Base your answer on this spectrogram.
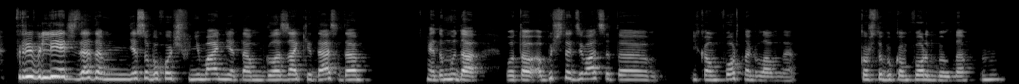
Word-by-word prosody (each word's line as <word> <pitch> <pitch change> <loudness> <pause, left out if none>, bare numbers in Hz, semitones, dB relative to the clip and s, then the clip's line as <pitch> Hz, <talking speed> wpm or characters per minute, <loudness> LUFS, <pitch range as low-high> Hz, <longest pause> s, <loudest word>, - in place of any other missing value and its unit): привлечь 350 -3 +8
да 280 +1 +4
там, 235 -5 0
не 255 - 0
особо 275 -1 -1
хочешь 270 -1 -4
внимания 230 0 0
там, 205 -1 -4
в - - -14
глаза 215 +2 +1
кидаться, 230 +1 -2
да. 220 0 +1 0.5
Я 210 - -2
думаю, 230 +2 -1
да. 195 -2 +2 0.2
Вот 205 +1 -5
о 200 - +4
обычно 290 +8 -4
одеваться- 260 0 -3
это 215 -4 -4 0.3
и 225 - -12
комфортно, 220 +3 -4
главное. 180 -3 -9 0.6
Ка 220 -1 -4
чтобы 220 -1 -5
комфорт 210 0 -3
был, 190 -1 -5
да. 190 0 -7
Мгм. 225 +1 -7
220 Hz, 170 wpm, -21 LUFS, 205-255 Hz, 0.6 s, привлечь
